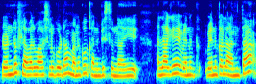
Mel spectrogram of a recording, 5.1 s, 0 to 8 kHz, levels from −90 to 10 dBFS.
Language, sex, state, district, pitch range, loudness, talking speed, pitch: Telugu, female, Andhra Pradesh, Annamaya, 210-235 Hz, -15 LUFS, 130 wpm, 220 Hz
